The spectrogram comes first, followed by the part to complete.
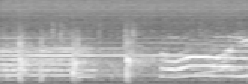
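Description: Sikh keertan: a harmonium holding steady chords under a few tabla strokes, then a man's voice entering in song about a second and a half in.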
